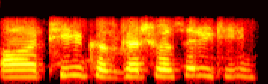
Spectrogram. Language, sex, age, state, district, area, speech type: Kashmiri, male, 18-30, Jammu and Kashmir, Baramulla, rural, conversation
